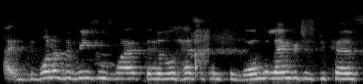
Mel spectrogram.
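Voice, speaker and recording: A Danish woman in her forties, a native speaker with a Danish accent, talks casually as an interview guest; she's a teen coach and business owner who hesitates and corrects herself. Her voice is high, a little mellow and fairly even, and she speaks fast. The lo-fi audio is roomy and echoing, with a little hiss or hum.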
